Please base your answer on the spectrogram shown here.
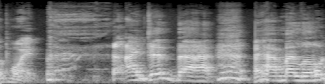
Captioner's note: laughing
